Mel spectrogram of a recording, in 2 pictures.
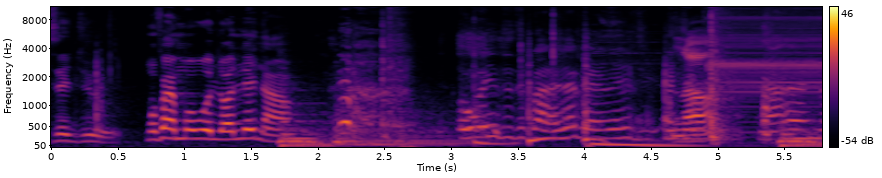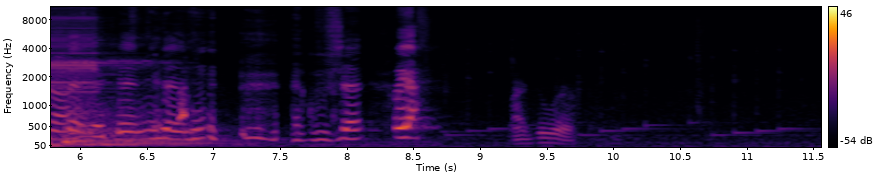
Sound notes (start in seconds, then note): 4.8 buzzer pressed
